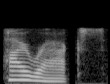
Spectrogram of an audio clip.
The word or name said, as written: hyrax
